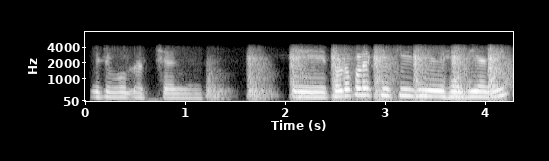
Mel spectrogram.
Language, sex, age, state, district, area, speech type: Punjabi, female, 45-60, Punjab, Muktsar, urban, conversation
